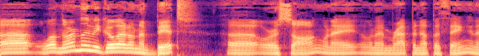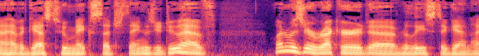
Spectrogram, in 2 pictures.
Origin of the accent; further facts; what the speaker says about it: Canada; Yeah, we are a lot like you in ways that are good and bad, I think.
